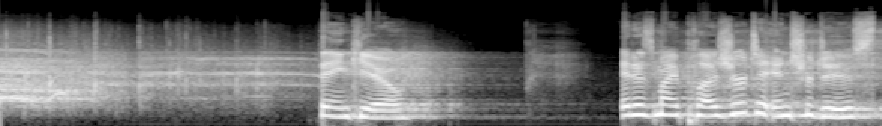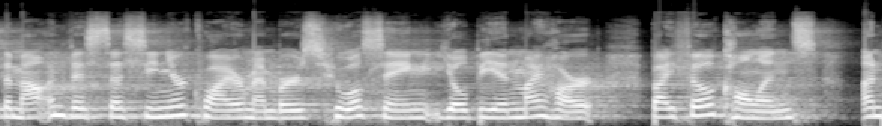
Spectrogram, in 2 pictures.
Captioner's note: applause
